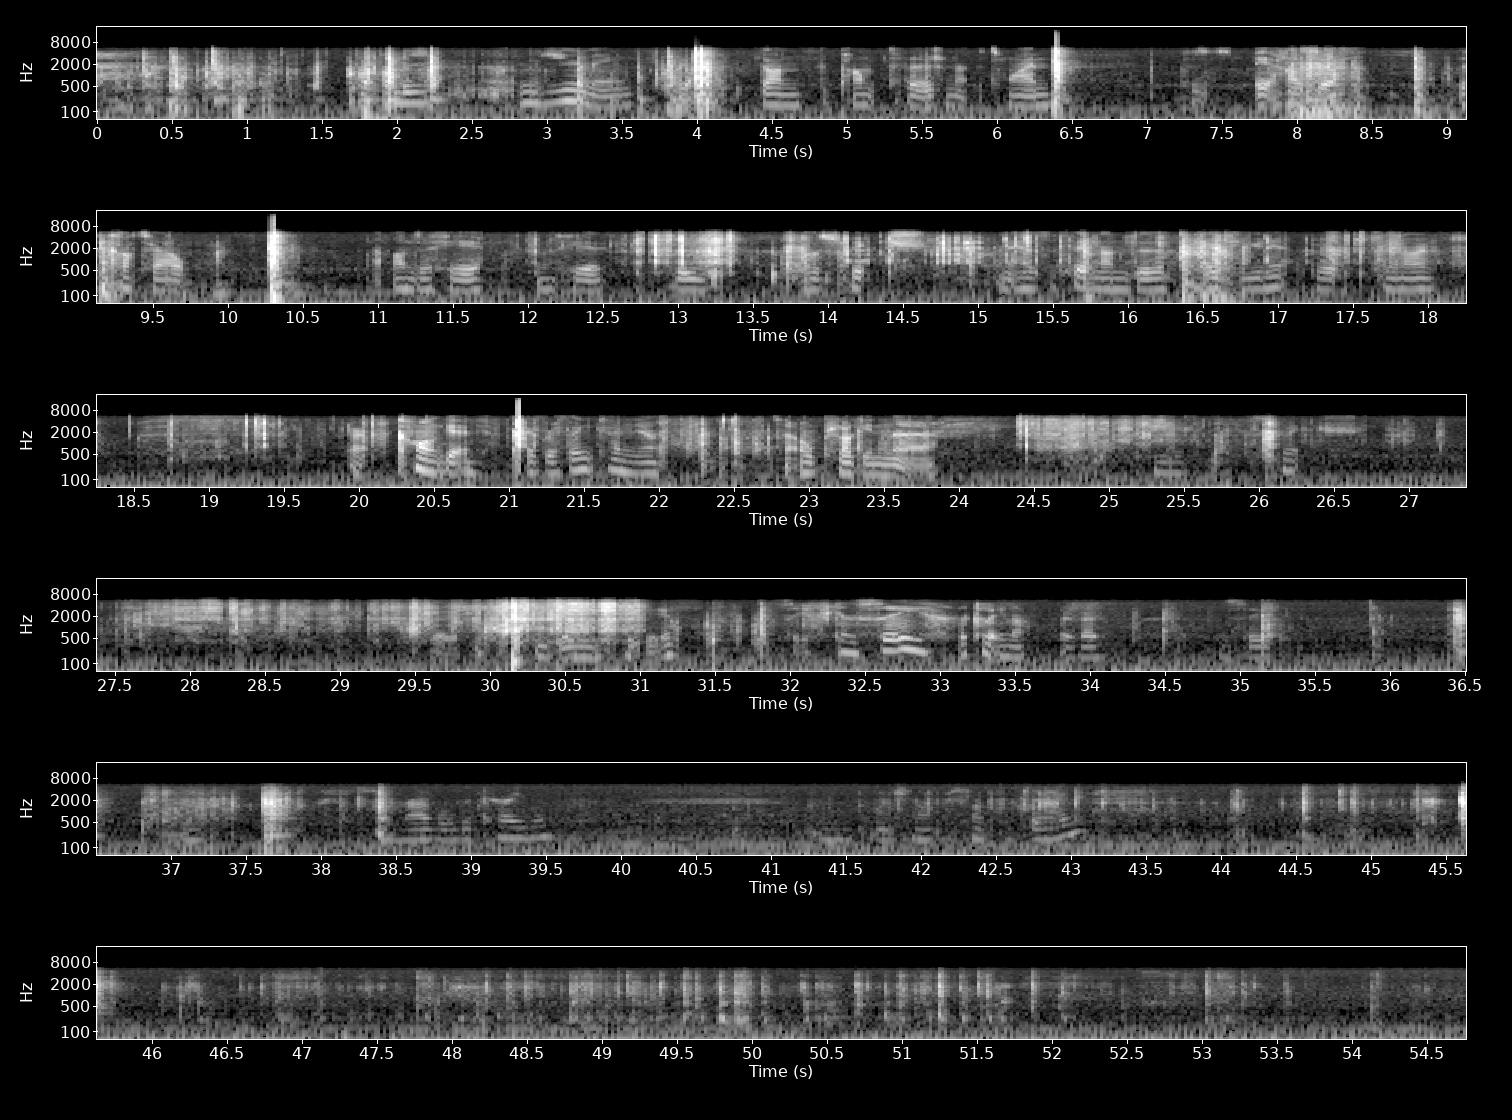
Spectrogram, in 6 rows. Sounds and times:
Speech: 0:01.9 - 0:06.4, 0:07.3 - 0:08.4, 0:09.1 - 0:09.8, 0:11.0 - 0:18.1, 0:19.9 - 0:22.1, 0:22.8 - 0:23.9, 0:29.5 - 0:31.3, 0:38.3 - 0:39.6, 0:41.3 - 0:43.1.

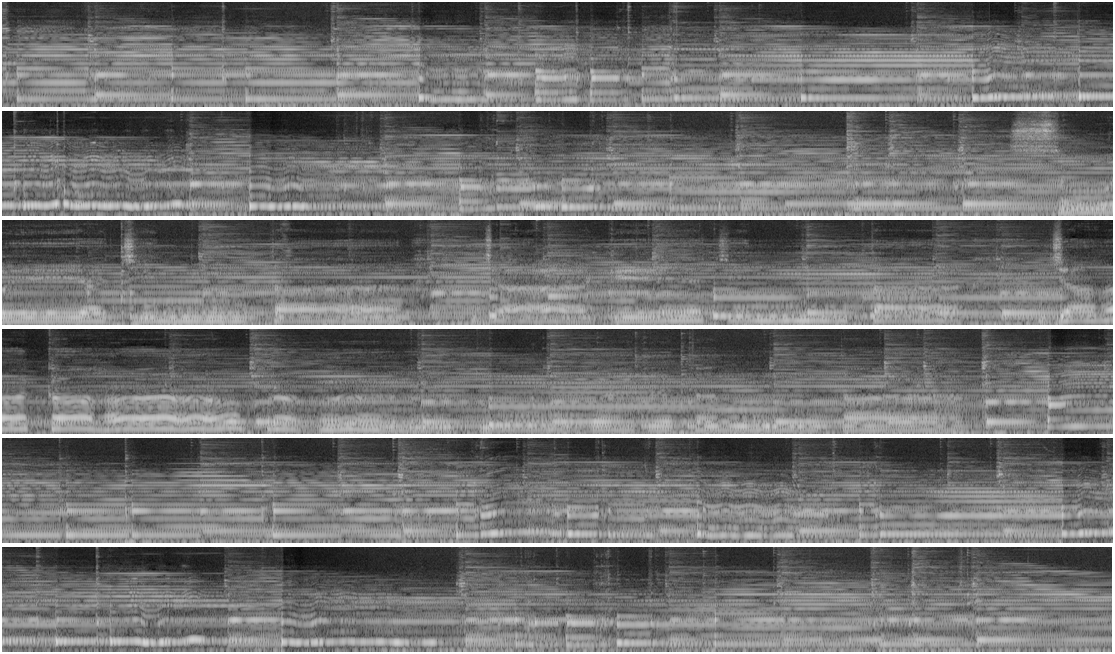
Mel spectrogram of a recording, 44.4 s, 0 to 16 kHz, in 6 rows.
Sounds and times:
Sitar: 0:00.0 - 0:44.4.

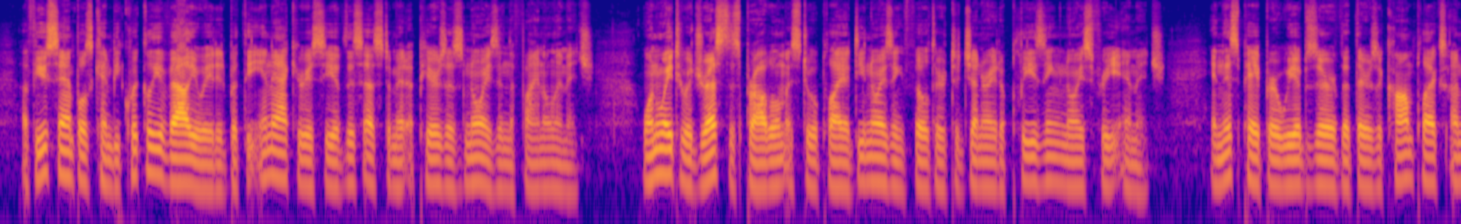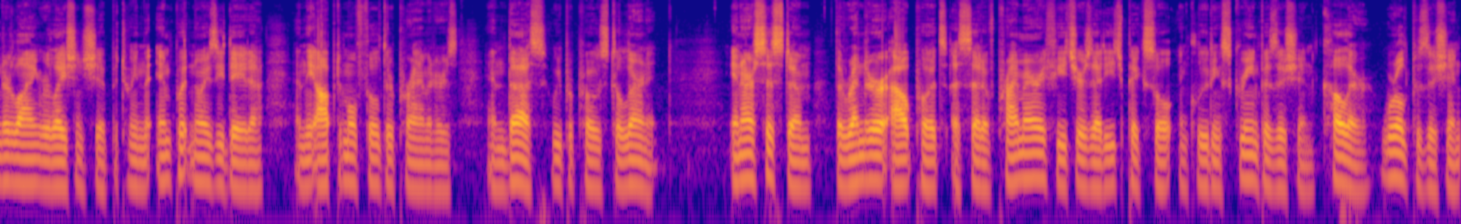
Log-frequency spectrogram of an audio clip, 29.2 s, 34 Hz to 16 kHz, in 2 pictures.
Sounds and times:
Speech: 0:00.2 - 0:21.3, 0:21.9 - 0:29.2.

